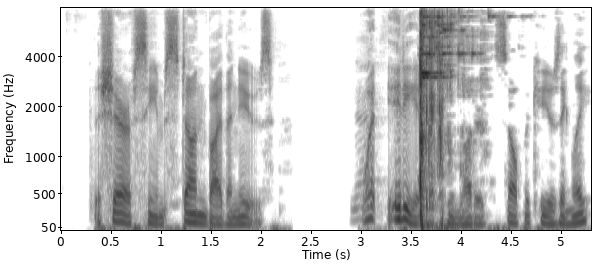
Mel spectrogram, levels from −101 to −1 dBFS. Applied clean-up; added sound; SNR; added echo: classical method Wiener filter.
